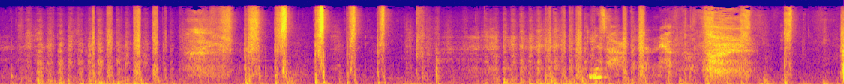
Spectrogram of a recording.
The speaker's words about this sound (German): noch so ein paar Haare, die voll nerven. Die radiere ich kurz weg und mache die kürzer.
